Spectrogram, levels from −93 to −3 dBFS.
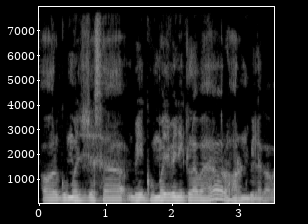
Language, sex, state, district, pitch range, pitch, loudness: Hindi, male, Bihar, Muzaffarpur, 120-130 Hz, 125 Hz, -31 LUFS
